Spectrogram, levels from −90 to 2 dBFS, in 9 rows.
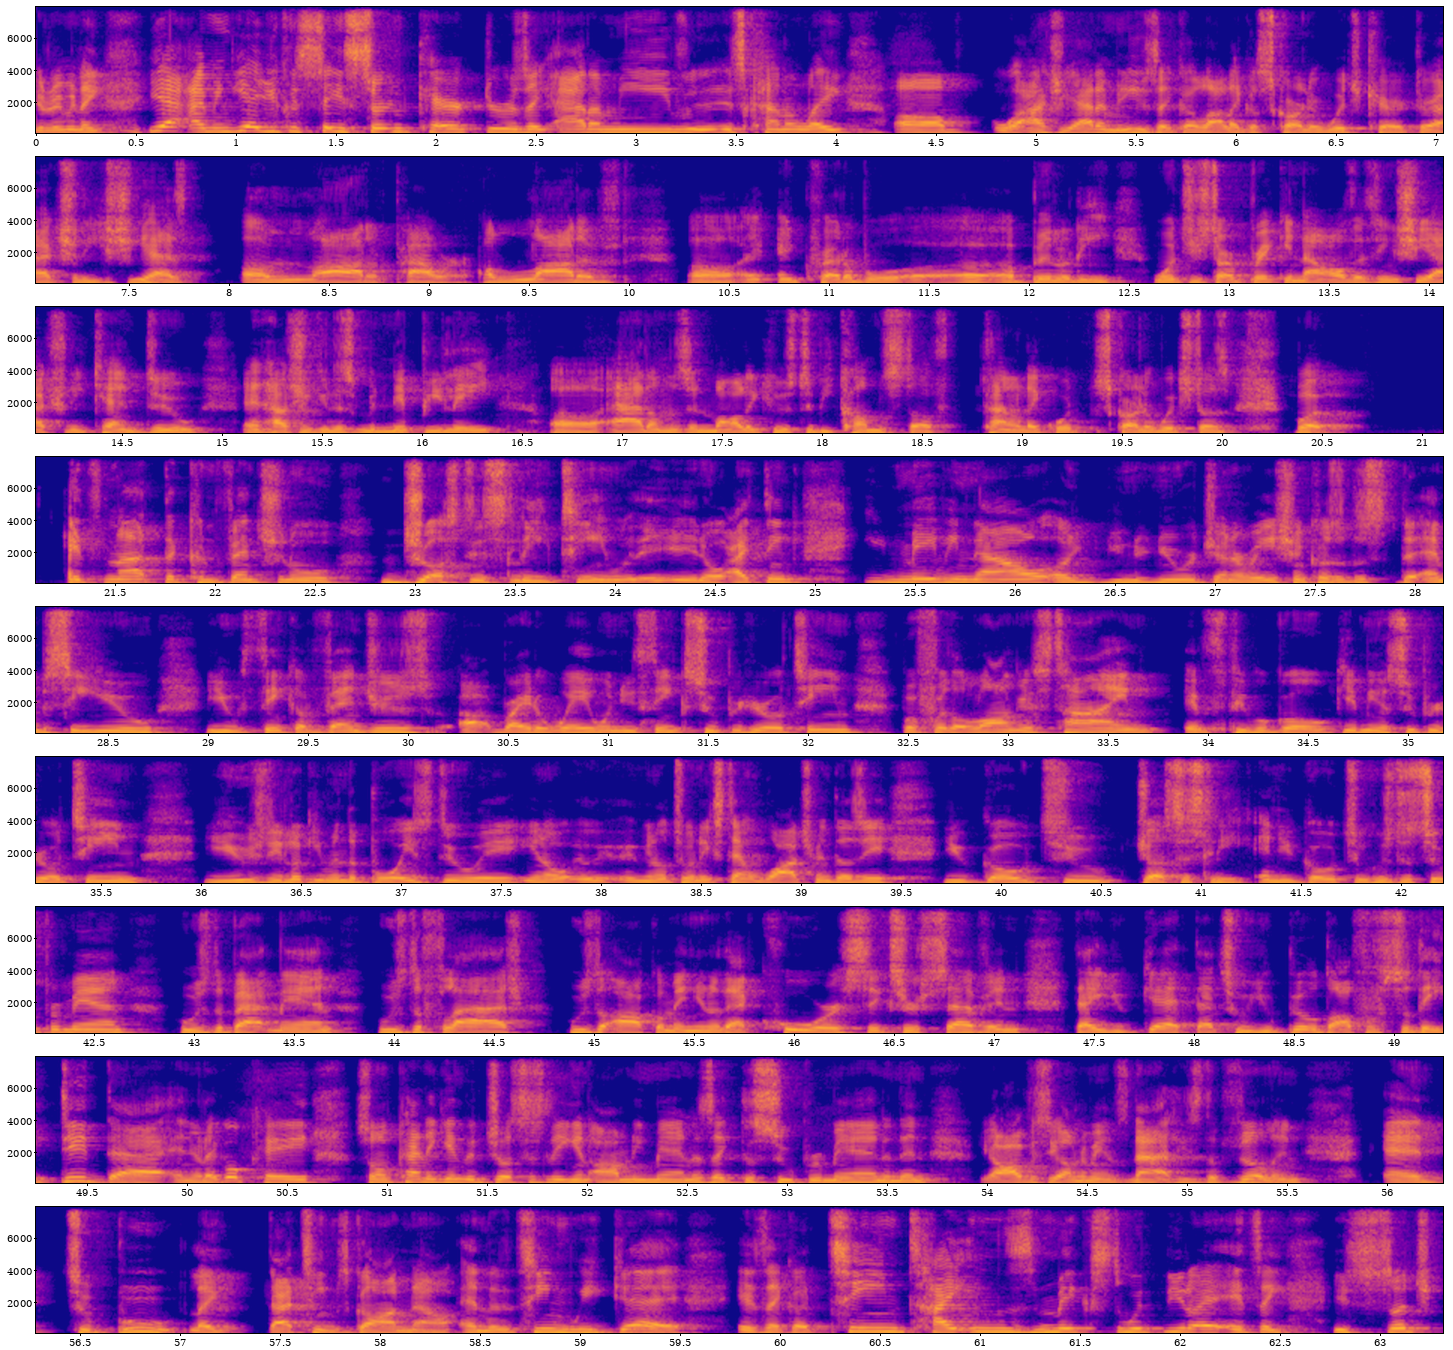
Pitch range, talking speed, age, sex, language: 125-165 Hz, 230 wpm, 20-39, male, English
